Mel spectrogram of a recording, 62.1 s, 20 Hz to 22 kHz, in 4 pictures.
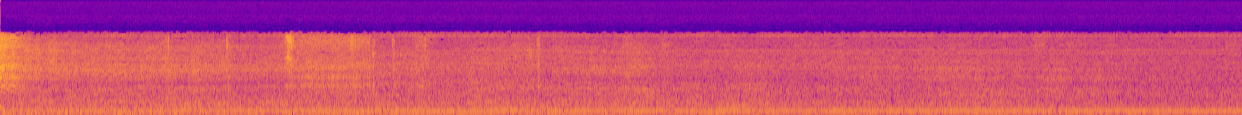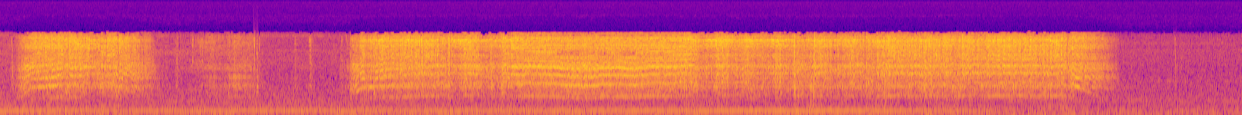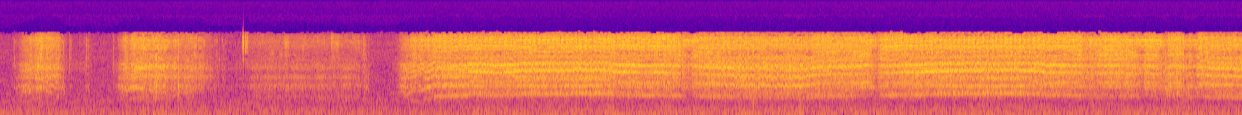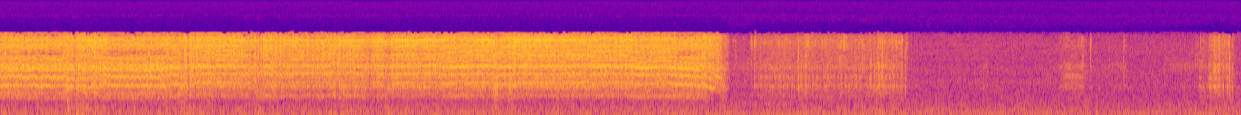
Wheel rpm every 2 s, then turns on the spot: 0, 10, 10, 0, 0, 0, 0, 20, 70, 20, 140, 160, 160, 160, 80, 10, 60, 30, 140, 160, 160, 160, 160, 160, 160, 160, 160, 110, 20, 0, 10.
2-4 32-34 56-58 60-62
